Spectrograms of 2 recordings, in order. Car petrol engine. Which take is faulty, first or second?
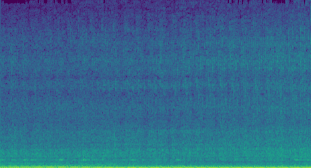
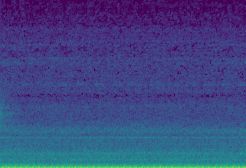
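first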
